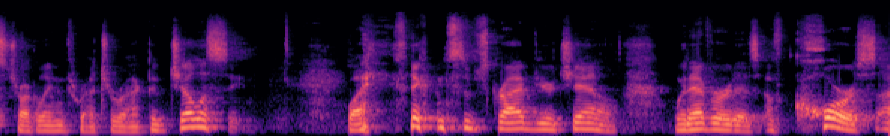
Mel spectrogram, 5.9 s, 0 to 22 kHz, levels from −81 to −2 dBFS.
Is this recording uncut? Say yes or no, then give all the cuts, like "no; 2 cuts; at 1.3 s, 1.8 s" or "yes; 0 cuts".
no; 2 cuts; at 2.3 s, 4.4 s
